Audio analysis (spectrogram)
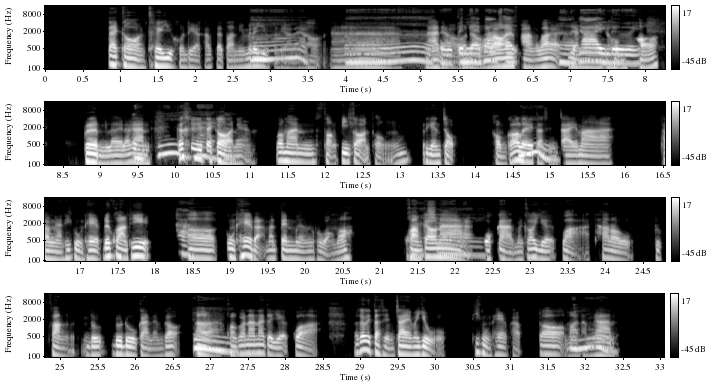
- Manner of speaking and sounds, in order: tapping; other background noise
- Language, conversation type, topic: Thai, podcast, มีวิธีลดความเหงาในเมืองใหญ่ไหม?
